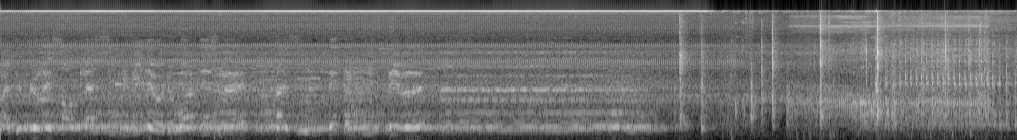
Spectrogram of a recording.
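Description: A warbling mid-pitched whirr from the deck, then a run of sharp mechanical clicks and clatters; a noisy mechanism, cause unclear.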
